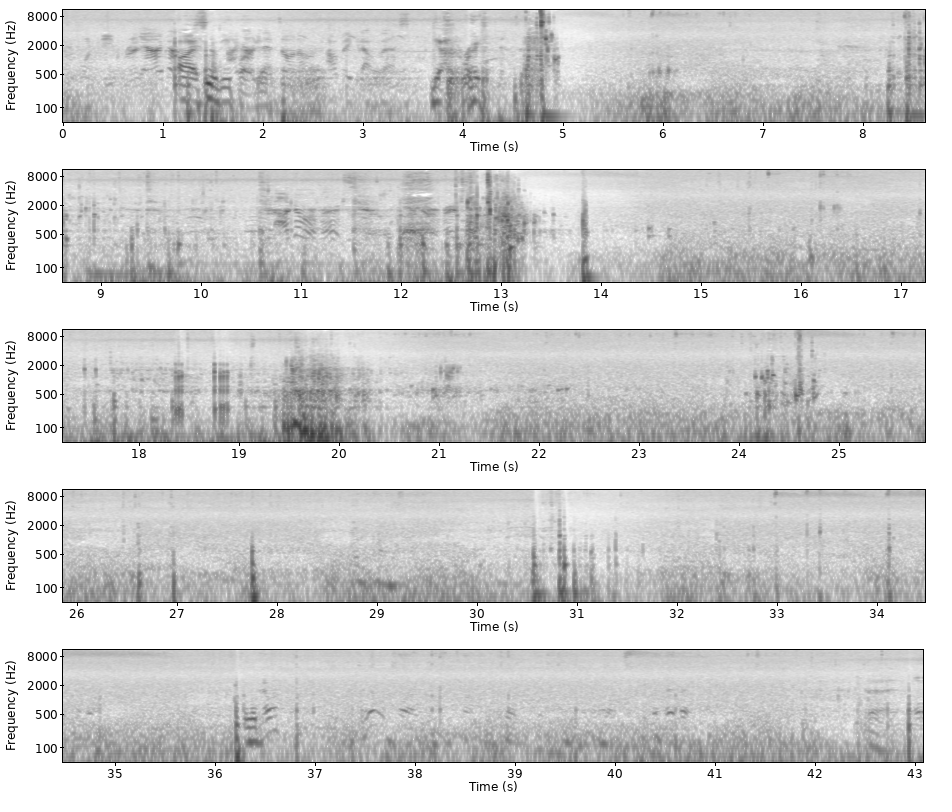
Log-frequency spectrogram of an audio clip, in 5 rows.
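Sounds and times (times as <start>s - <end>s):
underwater rumble of moving water: 0.0s - 43.0s
underwater knocks and clicks: 4.6s - 5.0s, 8.2s - 10.8s, 12.0s - 14.0s, 17.2s - 21.3s, 23.9s - 24.8s, 30.5s - 31.5s, 36.2s - 37.0s, 42.2s - 43.0s.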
